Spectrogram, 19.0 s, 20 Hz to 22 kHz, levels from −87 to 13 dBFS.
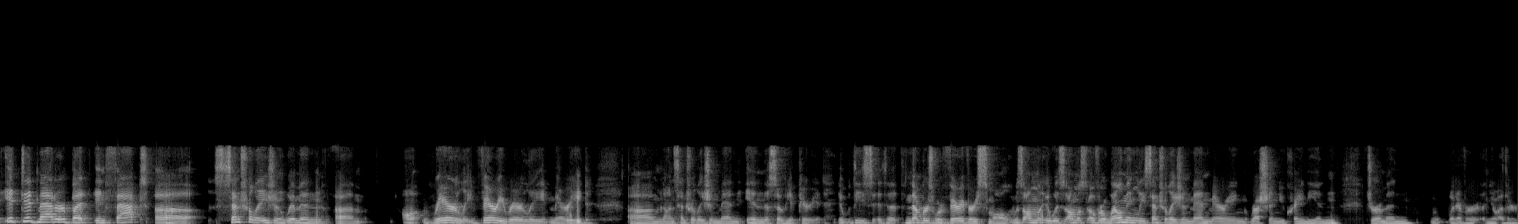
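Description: Bit errors on an ADPCM link hit this speech at 2.06–2.17 s after "matter but in fact", 3.94–4.28 s, 7.08–7.28 s after "rarely very rarely", 12.98–13.20 s before "almost overwhelmingly", and 16.65–17.05 s. Each burst is pops and rough crackle with brief level jumps that ring on briefly, because a flipped bit throws off the decoder's step size and predictor. Unlike a plain click or dropout, the damage smears over following milliseconds rather than staying a single tick or gap. The G.722 wideband coding at 64 kbit/s carries the rest cleanly up to 7 kHz.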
